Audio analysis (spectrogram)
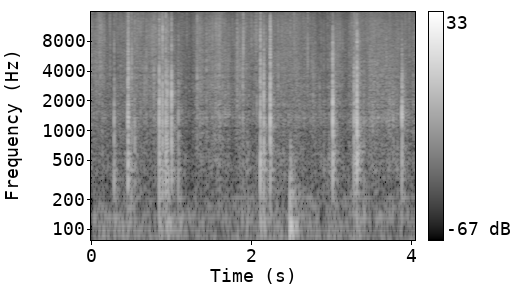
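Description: A clear plastic bubble wrap sheet with hollow air bubbles is bunched, crumpled and rubbed by gloved fingertips and palms. The result is a steady crinkling and squeezing, with sharp, bright crackles and occasional soft pops over a low rustle.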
